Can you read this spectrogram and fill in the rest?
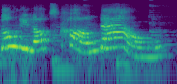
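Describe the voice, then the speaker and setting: A woman's voice: very high voice, very animated, extremely slow, pushed and bright, faint music behind, heavily acted. A woman voicing a little baby bear, plaintive and childlike, in a fairy-tale radio play.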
